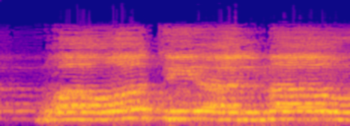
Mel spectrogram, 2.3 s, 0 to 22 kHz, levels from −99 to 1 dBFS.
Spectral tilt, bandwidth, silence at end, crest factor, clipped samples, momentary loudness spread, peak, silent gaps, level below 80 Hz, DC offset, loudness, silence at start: -4 dB/octave; 10 kHz; 0 s; 12 dB; under 0.1%; 3 LU; 0 dBFS; none; -48 dBFS; under 0.1%; -12 LUFS; 0 s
